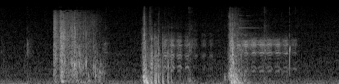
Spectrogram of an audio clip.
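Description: Sheep in a video game bleat three times in short separate calls, loud and close against a quiet background.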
